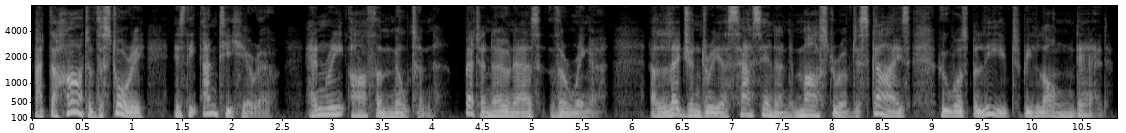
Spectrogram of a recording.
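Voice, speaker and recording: A man's voice: medium pitch, expressive, normal speed, darkish tone, slightly rough, no room sound, clean studio sound. A man giving a scripted introduction to a radio programme in a formal, informative way.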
